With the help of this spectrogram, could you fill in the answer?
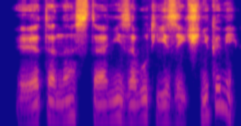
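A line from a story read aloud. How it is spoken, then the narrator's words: Through gritted teeth. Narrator (Russian): процедил Радомысл сквозь зубы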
